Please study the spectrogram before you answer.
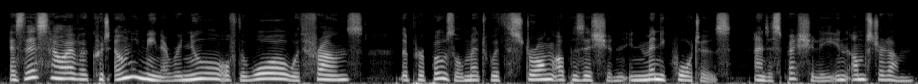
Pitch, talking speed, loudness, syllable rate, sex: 215 Hz, 170 wpm, -16 LUFS, 5.2 syllables/s, female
